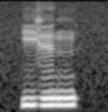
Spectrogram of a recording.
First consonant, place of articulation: palatal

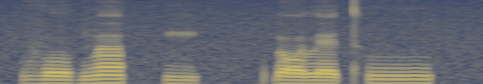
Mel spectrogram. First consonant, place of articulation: labial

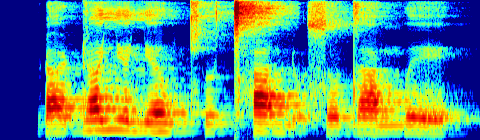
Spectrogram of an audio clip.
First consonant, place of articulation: retroflex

